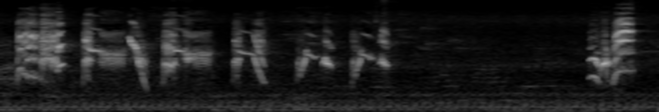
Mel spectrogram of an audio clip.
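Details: Jalak kapas starling in active song with unusual notes: a rapid string of harsh, buzzy squawked syllables, a pause, then one more grating burst.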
